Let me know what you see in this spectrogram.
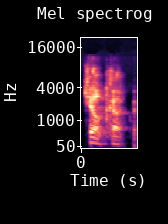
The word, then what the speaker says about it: Keokuk: They pronounce it Keokuk there.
